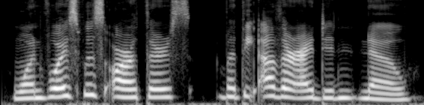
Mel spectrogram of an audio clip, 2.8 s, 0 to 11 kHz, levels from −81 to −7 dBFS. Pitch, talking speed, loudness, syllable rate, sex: 240 Hz, 210 wpm, -17 LUFS, 5.6 syllables/s, female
